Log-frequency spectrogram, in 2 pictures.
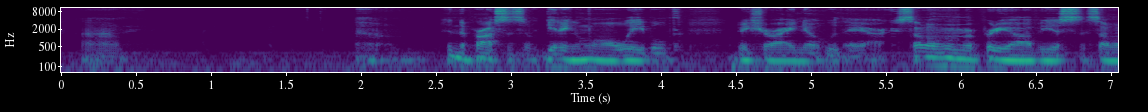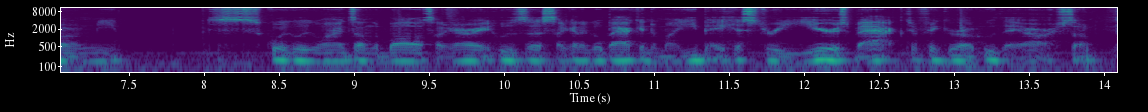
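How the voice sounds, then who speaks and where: Vocal fry runs through very fast speech with ordinary pitch variation and audible room echo. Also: man, very deep, low pitch for a man. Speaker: sports memorabilia collector, YouTuber. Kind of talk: casual vlog talk. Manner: hesitant, many fillers.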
